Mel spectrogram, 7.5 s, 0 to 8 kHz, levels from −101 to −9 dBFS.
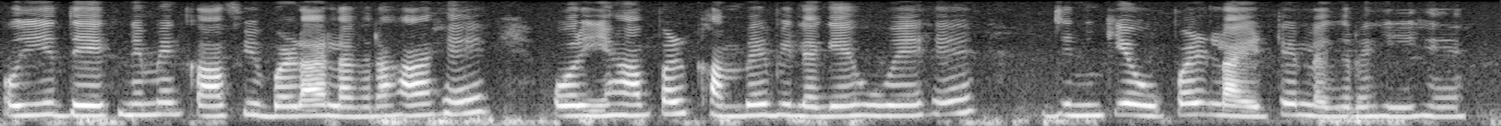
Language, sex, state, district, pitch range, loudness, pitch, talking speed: Hindi, female, Uttar Pradesh, Shamli, 240-265 Hz, -16 LUFS, 255 Hz, 185 wpm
